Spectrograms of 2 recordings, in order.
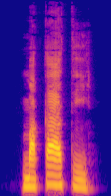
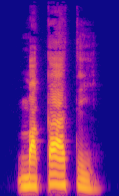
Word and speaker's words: Makati: And it's at Makati. Makati. Makati.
